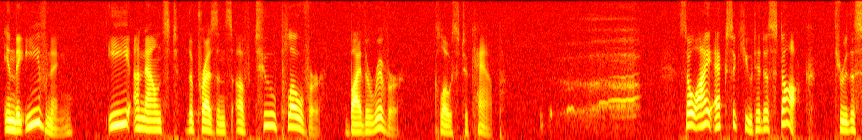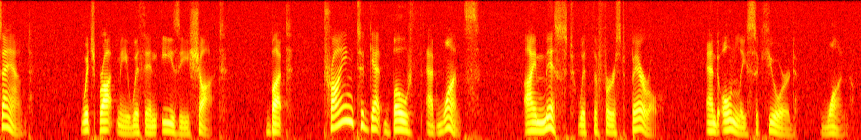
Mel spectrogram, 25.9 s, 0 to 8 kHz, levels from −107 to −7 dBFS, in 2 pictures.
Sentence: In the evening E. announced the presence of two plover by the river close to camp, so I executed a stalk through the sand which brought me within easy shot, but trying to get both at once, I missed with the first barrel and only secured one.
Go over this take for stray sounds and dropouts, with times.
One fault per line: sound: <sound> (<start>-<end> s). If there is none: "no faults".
sound: breath (8.1-9.6 s)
